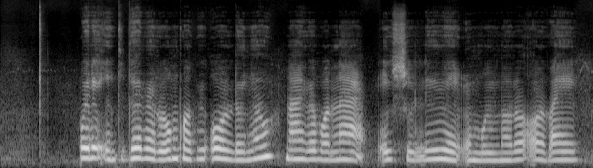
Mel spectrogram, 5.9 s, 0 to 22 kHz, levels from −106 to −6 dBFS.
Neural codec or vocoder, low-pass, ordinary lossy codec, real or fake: codec, 44.1 kHz, 1.7 kbps, Pupu-Codec; none; none; fake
